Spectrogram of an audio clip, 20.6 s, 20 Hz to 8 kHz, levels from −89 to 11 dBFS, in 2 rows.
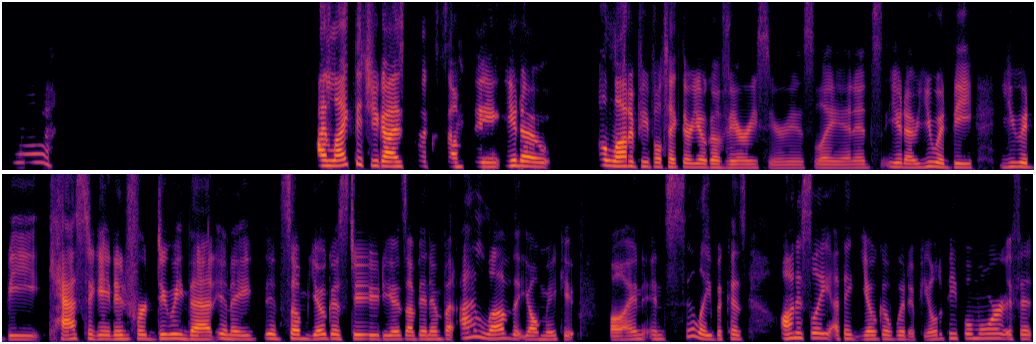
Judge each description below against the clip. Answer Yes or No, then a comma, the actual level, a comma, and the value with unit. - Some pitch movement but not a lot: Yes, average, 3.2 semitones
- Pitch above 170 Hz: Yes, high, 190 Hz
